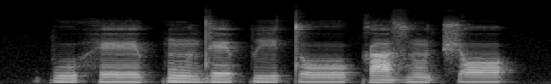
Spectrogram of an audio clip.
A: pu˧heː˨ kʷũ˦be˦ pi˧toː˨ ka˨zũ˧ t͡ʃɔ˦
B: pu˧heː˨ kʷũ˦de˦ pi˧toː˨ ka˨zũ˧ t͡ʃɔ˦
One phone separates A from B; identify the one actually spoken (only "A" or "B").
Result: B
